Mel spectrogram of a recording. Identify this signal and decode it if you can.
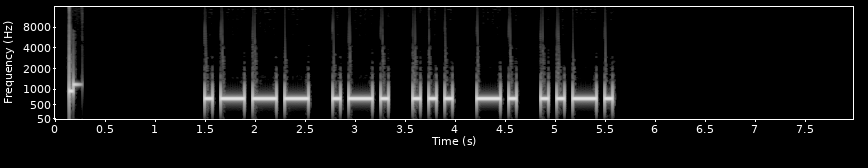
Morse code, heard as a keyed tone, about 15 wpm, 700 Hz. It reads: JRSNF
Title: Code Groups - 5 Letters - 15wpm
